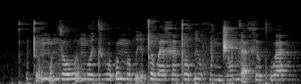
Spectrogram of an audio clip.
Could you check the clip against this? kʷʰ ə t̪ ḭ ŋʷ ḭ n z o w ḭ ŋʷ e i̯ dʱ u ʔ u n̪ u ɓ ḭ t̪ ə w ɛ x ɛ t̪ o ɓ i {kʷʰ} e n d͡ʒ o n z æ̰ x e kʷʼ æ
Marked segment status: incorrect: xʷ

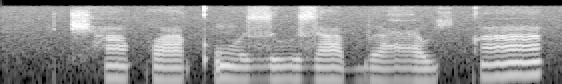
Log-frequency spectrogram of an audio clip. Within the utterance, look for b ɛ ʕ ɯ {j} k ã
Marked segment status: incorrect: ç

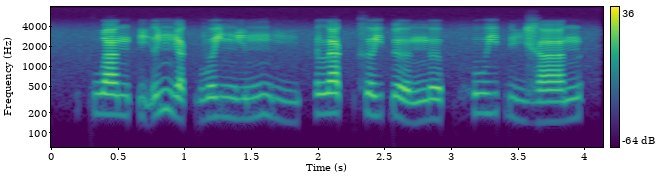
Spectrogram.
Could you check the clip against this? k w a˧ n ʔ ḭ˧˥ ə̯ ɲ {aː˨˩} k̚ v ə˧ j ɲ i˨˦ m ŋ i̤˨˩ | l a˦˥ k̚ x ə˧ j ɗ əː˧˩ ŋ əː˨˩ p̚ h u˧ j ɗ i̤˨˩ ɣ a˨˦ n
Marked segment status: incorrect: a˨˩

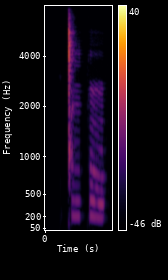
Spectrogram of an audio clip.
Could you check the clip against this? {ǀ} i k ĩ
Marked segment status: correct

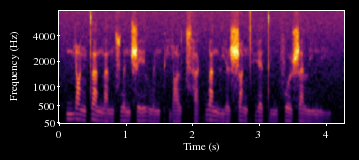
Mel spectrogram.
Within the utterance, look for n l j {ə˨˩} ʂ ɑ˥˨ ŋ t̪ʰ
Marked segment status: incorrect: ɛ˨˩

